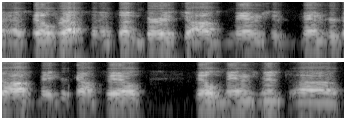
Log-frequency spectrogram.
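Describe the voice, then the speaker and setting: A man leading a sales team conference call, heard through a call speaker, talking in a halting, conversational way. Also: medium pitch. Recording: muffled distant call audio.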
